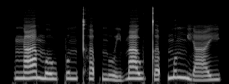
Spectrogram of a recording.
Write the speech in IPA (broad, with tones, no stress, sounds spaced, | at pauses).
ŋ aː˨˧ m o˨ w p ʊ˨ ŋ kʰ ɐ˨ p̚ ŋ uː˨˩ j m aː˧ w t̪ ɐ˨˥ p̚ m ʊ˥ ŋ j aː˨˧ j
